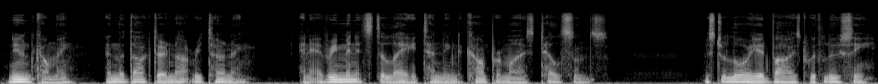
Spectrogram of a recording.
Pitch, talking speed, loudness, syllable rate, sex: 95 Hz, 135 wpm, -19 LUFS, 5.4 syllables/s, male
